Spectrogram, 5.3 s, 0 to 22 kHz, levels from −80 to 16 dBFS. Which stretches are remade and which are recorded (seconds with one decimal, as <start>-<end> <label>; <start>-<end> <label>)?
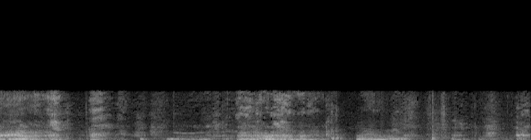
0.0-3.2 recorded; 3.2-3.7 remade; 3.7-4.8 recorded; 4.8-5.3 remade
